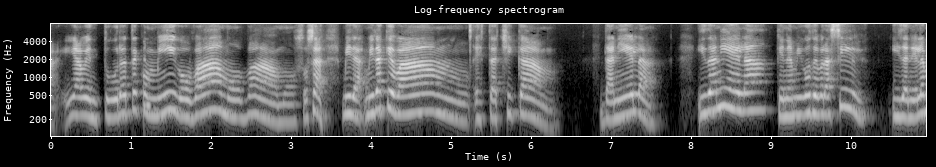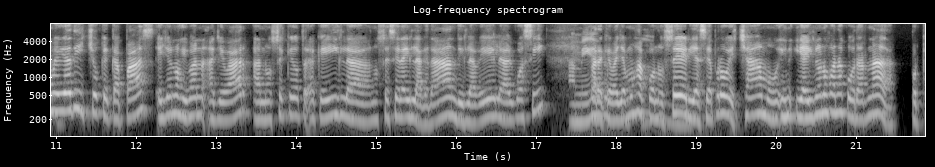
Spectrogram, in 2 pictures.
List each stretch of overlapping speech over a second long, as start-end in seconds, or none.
17.7-19.0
